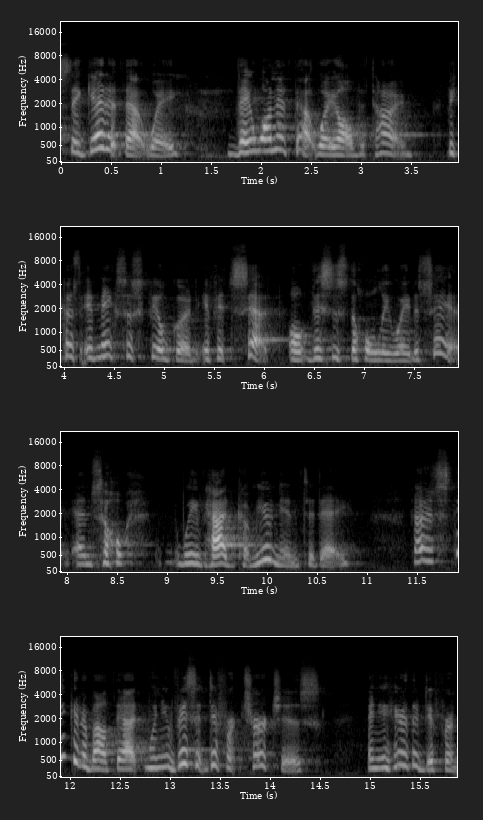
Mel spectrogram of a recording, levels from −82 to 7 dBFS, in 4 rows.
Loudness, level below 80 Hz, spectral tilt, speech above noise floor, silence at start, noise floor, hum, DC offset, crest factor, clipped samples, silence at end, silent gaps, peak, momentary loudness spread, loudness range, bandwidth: -30 LUFS; -78 dBFS; -4 dB/octave; 32 dB; 0 s; -63 dBFS; none; under 0.1%; 22 dB; under 0.1%; 0 s; none; -8 dBFS; 12 LU; 4 LU; 13 kHz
